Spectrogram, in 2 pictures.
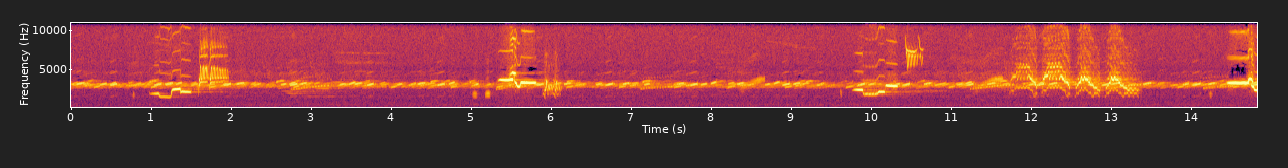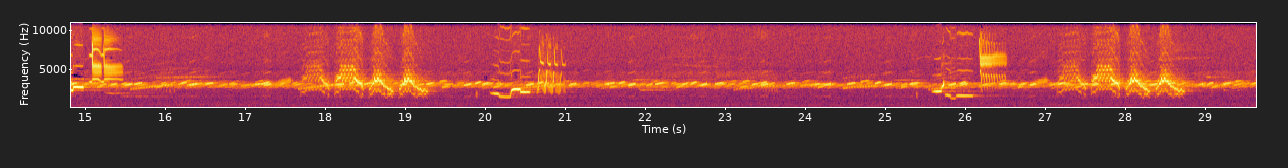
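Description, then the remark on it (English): Flute-like songs of a wood thrush and a veery ring out in repeated phrases every few seconds at dusk in eastern North America, over a steady high insect drone, with no voices present. “A wood thrush brightens the twilight with flute-like song, and a veery soon joins in, adding its ethereal melody to the evening chorus.”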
